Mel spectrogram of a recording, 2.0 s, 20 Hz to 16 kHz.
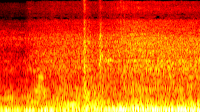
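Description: Opel hatchback's 1.6-litre petrol engine idling with a steady low hum.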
